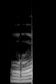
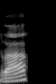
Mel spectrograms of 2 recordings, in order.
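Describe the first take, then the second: First: র with a full, rounded o vowel; heavy r. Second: রা with an open, thin aa vowel; light r. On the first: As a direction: thicken the vowel of র. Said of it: "র উচ্চারণটি র হবে". (মোটা করে র) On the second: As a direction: say রা with a spread a. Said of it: "রা কখনোই পড়বেন না". (পাতলা আ-কার দিয়ে রা) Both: Shown as a demonstration.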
